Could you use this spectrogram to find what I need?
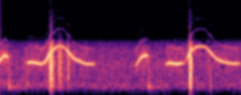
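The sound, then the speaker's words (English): A person whistles an imitation of a North American birdcall: two close, clear phrases of high sliding notes that swoop up and down, each opened by a short chirp and a sharp click. “Here is … again with a few examples of the birds you can hear in North America.”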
